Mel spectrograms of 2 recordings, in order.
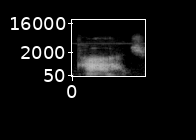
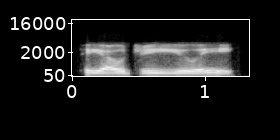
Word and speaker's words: Pogue: said mad pogue now is that the correct pronunciation of it i thought it was mad podge matt pogue oh well that's there was an astronaut name his last name was p-o-g-u-e it was they always pronounced it pogue okay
